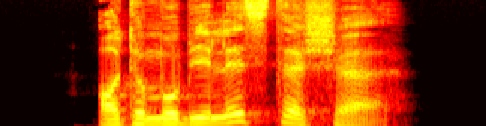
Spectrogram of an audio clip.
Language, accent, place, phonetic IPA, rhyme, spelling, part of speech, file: German, Germany, Berlin, [aʊ̯tomobiˈlɪstɪʃə], -ɪstɪʃə, automobilistische, adjective, De-automobilistische.ogg
- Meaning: inflection of automobilistisch: 1. strong/mixed nominative/accusative feminine singular 2. strong nominative/accusative plural 3. weak nominative all-gender singular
